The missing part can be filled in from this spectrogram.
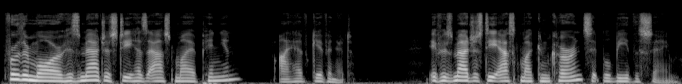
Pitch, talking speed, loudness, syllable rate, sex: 155 Hz, 195 wpm, -19 LUFS, 6.4 syllables/s, female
